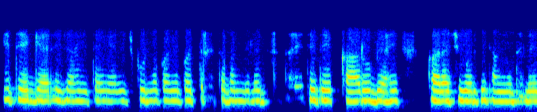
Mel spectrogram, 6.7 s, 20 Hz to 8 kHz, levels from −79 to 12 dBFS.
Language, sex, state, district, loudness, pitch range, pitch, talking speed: Marathi, female, Maharashtra, Dhule, -24 LUFS, 225-240 Hz, 230 Hz, 180 wpm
